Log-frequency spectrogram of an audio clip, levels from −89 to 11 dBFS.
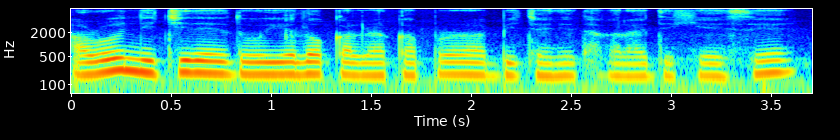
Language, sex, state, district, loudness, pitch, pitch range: Nagamese, female, Nagaland, Dimapur, -15 LUFS, 180 Hz, 170-190 Hz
